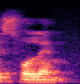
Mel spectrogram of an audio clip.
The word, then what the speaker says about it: solemn: I don't say solemn, I say solemn. I don't say autumn, I say autumn. तो यहाँ पे what we get to know is if you use n just after m, then it goes silent.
